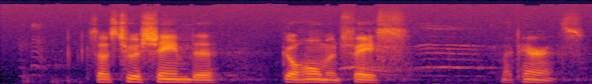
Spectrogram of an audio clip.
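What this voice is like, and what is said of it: Usual voice. Nothing is said of it.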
